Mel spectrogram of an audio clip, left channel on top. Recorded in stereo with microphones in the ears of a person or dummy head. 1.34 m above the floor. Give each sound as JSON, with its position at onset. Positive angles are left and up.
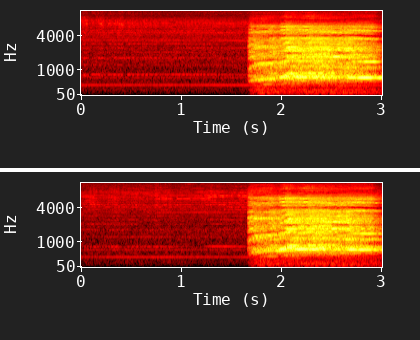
{"t": 1.7, "sound": "a bird", "side_deg": -65, "distance_m": 1.3}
